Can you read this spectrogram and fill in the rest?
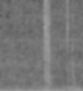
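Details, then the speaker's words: Long-sitting car that fired right up, holding a steady, even low idle rumble with no knocks, misses or ticks; owner says it sounds healthy; normal idle. "yeah, she idles, sounds healthy."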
